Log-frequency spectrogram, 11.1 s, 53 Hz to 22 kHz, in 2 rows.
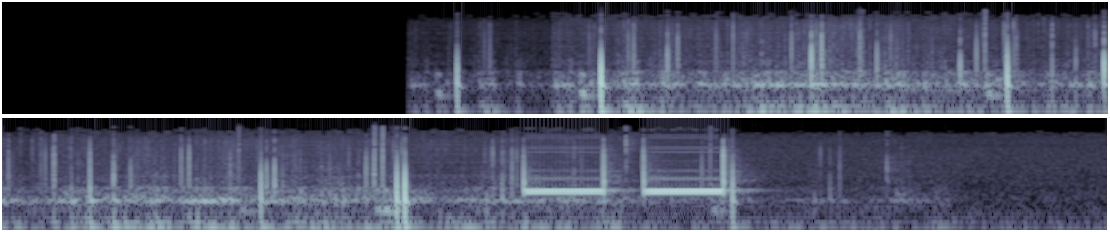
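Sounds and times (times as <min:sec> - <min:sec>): telephone line electrical hum: 0:02.0 - 0:11.0
crackling clicks: 0:02.1 - 0:10.1.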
